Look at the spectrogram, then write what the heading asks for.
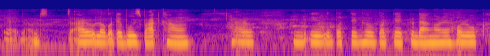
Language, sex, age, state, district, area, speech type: Assamese, female, 30-45, Assam, Dhemaji, rural, spontaneous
